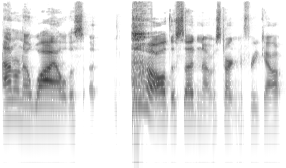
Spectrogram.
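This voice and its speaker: A woman's voice: medium pitch, a little fast, pushed and bright. A young adult woman co-hosting a podcast, talking candidly in a casual, rambling way with lots of fillers and the odd swear word. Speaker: podcast co-host. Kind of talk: casual chat.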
